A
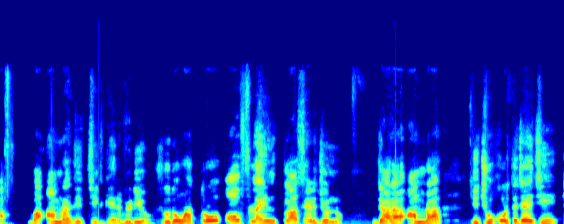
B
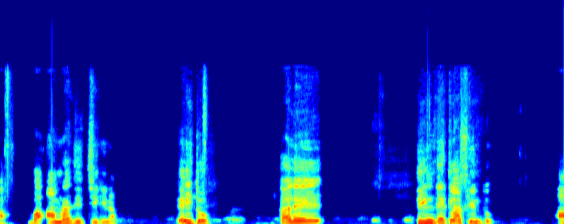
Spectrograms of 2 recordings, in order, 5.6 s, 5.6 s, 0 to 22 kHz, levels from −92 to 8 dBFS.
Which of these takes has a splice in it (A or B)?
A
